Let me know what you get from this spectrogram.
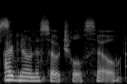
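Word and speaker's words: Xochitl: How do you pronounce her name? – Xochel? I'm assuming. – Yeah. Okay. You got it.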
